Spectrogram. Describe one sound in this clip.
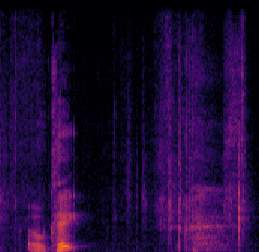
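Paper pages rustle as a booklet is leafed through.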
